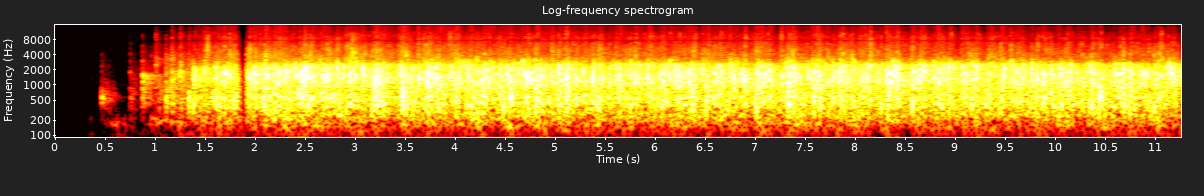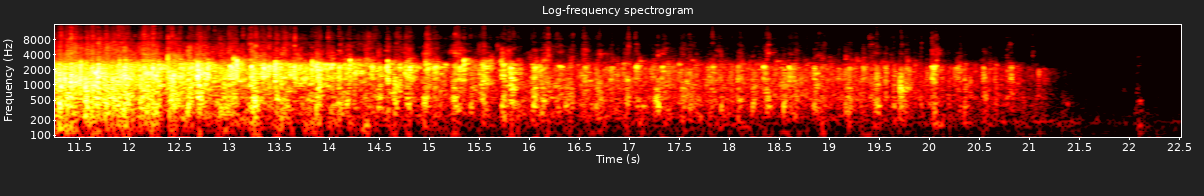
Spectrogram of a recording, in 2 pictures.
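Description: Audience applauding: the clapping starts suddenly, holds steady and full for about twelve seconds, then thins to scattered claps and dies away just before the end.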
